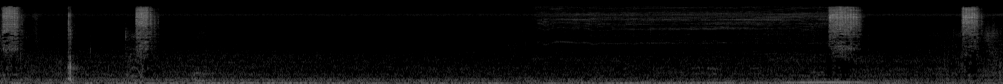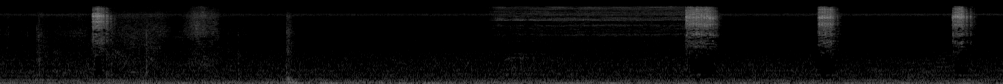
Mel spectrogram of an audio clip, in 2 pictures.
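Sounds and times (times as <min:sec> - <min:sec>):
robot motors whirring: 0:01.4 - 0:01.6, 0:05.3 - 0:08.7, 0:09.6 - 0:09.8, 0:19.6 - 0:19.8.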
